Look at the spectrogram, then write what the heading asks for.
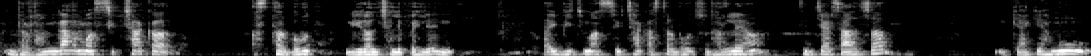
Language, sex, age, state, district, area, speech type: Maithili, male, 18-30, Bihar, Darbhanga, rural, spontaneous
